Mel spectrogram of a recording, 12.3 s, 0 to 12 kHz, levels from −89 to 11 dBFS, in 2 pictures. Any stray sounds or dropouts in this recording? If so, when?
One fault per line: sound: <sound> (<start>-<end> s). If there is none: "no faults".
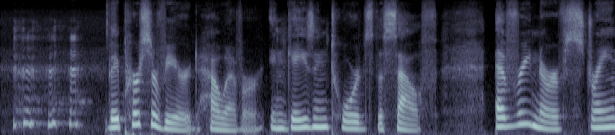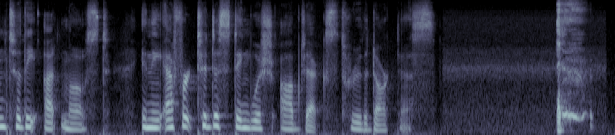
sound: laugh (0.1-0.9 s)
sound: cough (11.7-12.1 s)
